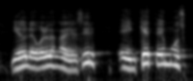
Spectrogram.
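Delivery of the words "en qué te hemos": louder, higher mock challenge; disrespectful priests. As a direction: act out a priest answering back. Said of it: "los sacerdotes irrespetuosos y le dicen". (réplica irrespetuosa, en voz más alta)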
